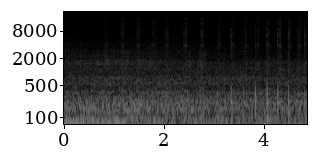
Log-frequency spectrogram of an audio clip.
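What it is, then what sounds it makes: Pencil strokes on drawing paper. A blue wooden pencil makes short graphite scratching strokes near the ear of a dog portrait on a sheet of drawing paper. Soft, quiet scratches and faint bright ticks sit over a steady low rumble, with the strokes growing a little sharper and more distinct toward the end.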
